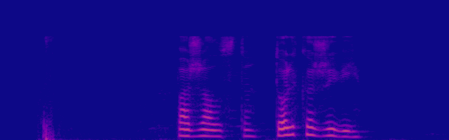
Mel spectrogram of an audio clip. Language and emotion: Russian, neutral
